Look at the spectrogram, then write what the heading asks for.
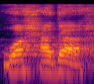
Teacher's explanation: ہا کو حلق سے ادا کریں گے، دال میں مد ہے تو اسے زیادہ کھینچیں گے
